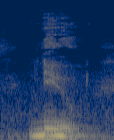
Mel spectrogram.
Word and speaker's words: NIU: And the easiest way to pronounce it in English or in any kind of romantic language is NIU. But I have, you know, up in Northern Europe, they call it NIU-E.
